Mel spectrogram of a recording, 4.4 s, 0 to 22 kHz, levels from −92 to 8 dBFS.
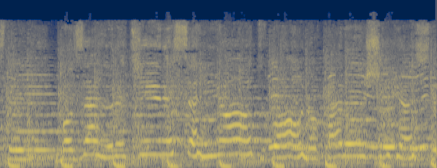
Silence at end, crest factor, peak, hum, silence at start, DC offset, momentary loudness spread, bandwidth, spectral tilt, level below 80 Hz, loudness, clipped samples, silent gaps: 0 s; 10 dB; 0 dBFS; none; 0 s; 0.3%; 3 LU; 14 kHz; -4 dB/octave; -22 dBFS; -10 LUFS; under 0.1%; none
